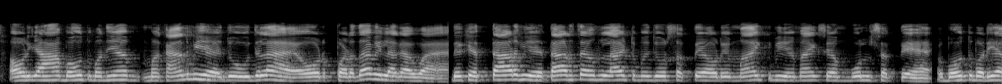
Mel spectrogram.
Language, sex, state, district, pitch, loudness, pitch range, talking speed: Hindi, male, Bihar, Sitamarhi, 195 Hz, -18 LUFS, 180-205 Hz, 245 wpm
